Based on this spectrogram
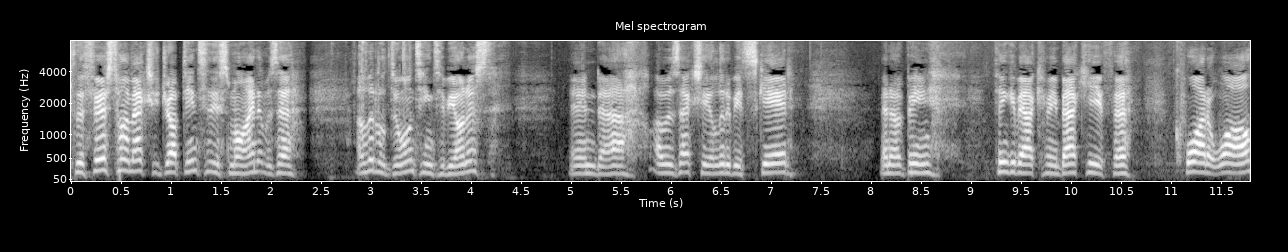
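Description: Against a quiet background, a man talks at a fairly quick pace in a high pitch, his intonation fairly even and the sound dry with no echo. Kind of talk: casual vlog commentary. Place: tunnel cave. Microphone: phone near.

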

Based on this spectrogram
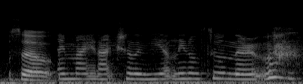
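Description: Noticeable background noise runs through the clip. A woman is talking. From Mexico. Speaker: wedding photographer. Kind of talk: casual vlog talk to camera. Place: home room. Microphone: phone near.

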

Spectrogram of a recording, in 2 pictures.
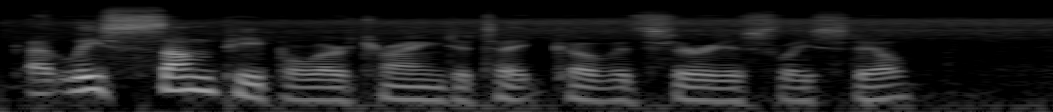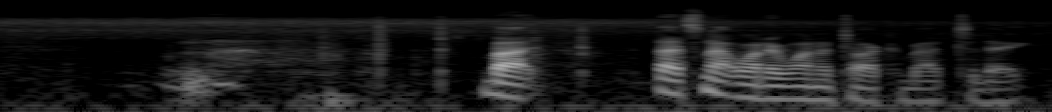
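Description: Captured dry with no echo over light background noise, a man talks with ordinary pitch variation. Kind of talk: casual vlog chat. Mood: warm, relaxed. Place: garden. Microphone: phone near.

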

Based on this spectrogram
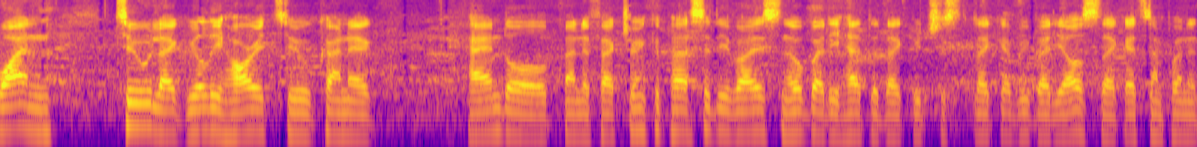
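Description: Very fast speech in a German accent, with fairly even intonation and crowd noise in the background. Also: man. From Germany. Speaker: company executive. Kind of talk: interview. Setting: puzzle competition event. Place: hall.

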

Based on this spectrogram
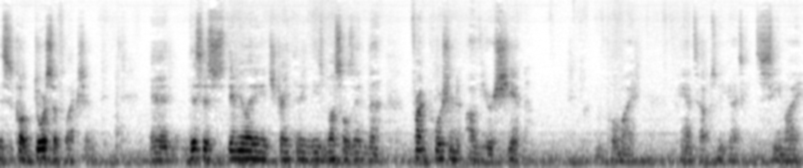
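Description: With noticeable background noise behind him, a man speaks at a moderate pace with ordinary pitch variation, big swings in loudness and long, frequent pauses. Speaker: fitness instructor. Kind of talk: tutorial. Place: gym. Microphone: camera far.

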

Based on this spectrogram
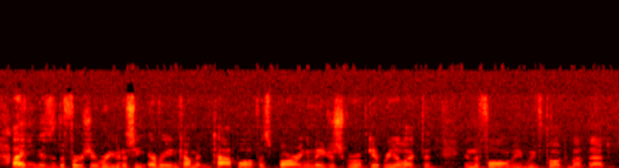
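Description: Very fast speech with an American accent over light background noise. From Connecticut. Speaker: talk show co-host. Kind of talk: panel discussion. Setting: studio. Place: studio. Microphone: lapel.

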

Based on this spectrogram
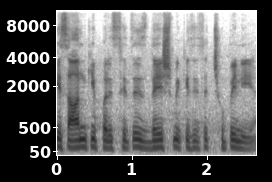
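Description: A man's voice at a fairly slow pace, the sound dry with no echo. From India, Chhattisgarh (village near Bilaspur); Chhattisgarh, India. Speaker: politician; interview guest, politician. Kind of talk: interview; interview answer. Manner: hesitant, frequent filler sounds. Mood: calm, reflective. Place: garden.

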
